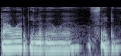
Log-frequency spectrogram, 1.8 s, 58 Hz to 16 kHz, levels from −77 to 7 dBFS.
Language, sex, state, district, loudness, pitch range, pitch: Hindi, male, Jharkhand, Ranchi, -15 LUFS, 115-140 Hz, 125 Hz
